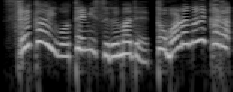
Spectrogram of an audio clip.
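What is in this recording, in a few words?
win, Japanese; tsukiha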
